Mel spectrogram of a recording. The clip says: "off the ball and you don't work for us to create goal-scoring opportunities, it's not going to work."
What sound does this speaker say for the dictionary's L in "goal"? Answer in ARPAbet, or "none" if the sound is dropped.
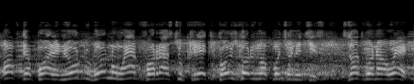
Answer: W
